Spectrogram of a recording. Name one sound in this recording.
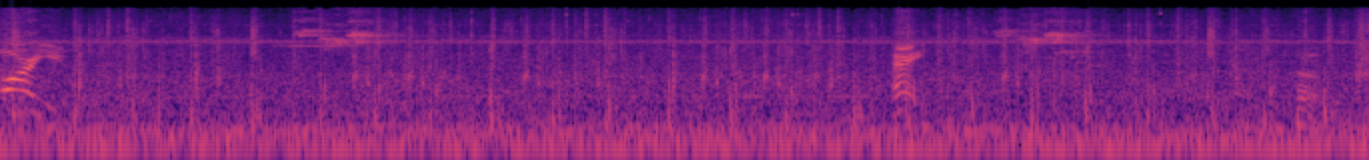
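Footsteps tread quickly on hard ground.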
